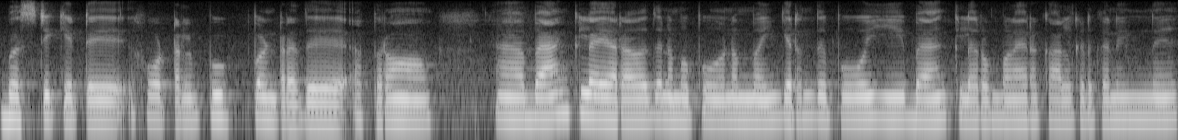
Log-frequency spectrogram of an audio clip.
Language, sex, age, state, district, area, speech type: Tamil, female, 30-45, Tamil Nadu, Pudukkottai, urban, spontaneous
